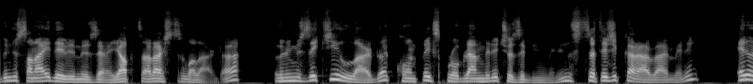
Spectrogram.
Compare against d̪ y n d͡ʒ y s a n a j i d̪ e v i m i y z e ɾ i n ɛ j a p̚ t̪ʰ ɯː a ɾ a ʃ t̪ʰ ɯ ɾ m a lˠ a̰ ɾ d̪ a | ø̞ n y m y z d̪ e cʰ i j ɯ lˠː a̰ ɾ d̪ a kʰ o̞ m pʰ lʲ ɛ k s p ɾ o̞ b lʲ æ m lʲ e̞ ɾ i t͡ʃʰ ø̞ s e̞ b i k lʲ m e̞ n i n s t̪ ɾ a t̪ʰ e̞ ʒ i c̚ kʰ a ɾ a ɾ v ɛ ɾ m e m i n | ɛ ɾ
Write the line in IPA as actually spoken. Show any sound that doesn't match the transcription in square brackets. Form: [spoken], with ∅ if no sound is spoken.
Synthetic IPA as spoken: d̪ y n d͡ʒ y s a n a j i d̪ e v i m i y z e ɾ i n ɛ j a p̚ t̪ʰ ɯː a ɾ a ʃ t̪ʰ ɯ ɾ m a lˠ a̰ ɾ d̪ a | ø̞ n y m y z d̪ e cʰ i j ɯ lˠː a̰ ɾ d̪ a kʰ o̞ m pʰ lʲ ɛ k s p ɾ o̞ b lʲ æ m lʲ e̞ ɾ i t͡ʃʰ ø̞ [z] e̞ b i [∅] lʲ m e̞ n i n s t̪ ɾ a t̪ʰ e̞ ʒ i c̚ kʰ a ɾ a ɾ v [æ] ɾ m e [n] i n | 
